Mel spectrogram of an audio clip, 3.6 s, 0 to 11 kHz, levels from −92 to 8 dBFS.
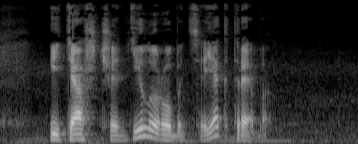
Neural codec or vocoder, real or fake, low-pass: none; real; 9.9 kHz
